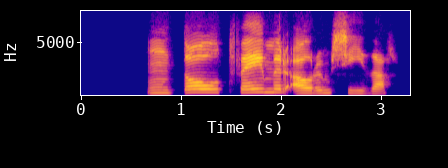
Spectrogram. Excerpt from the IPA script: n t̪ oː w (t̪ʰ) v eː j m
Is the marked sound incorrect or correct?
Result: correct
